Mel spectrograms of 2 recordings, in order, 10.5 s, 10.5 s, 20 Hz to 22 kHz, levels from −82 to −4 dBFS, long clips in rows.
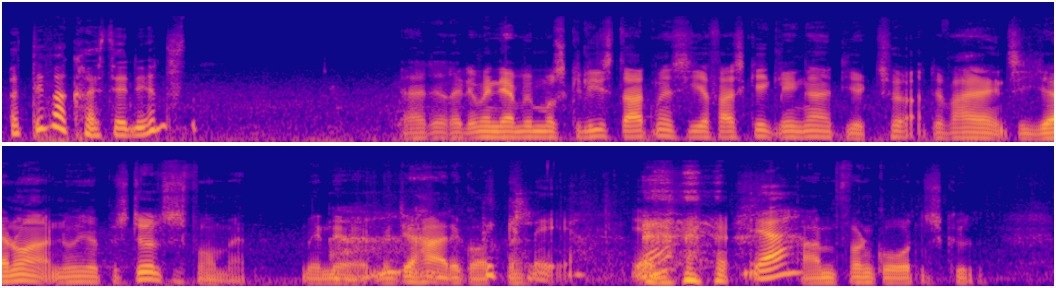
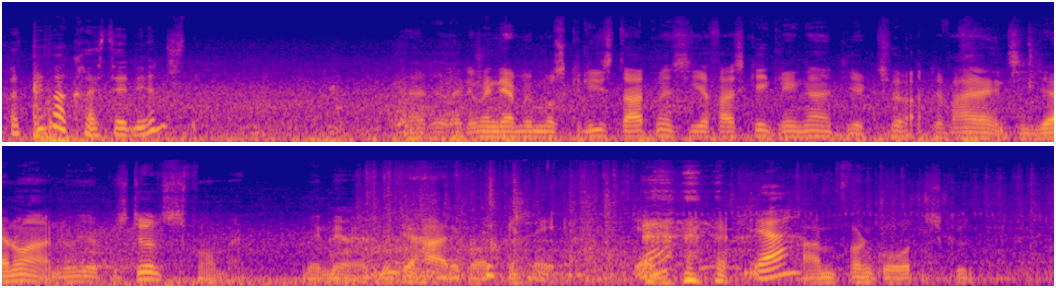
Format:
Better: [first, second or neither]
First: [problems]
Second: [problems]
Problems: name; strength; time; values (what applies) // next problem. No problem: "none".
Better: first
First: traffic noise; faint; throughout; 25 dB below the speech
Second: traffic noise; loud; throughout; 8 dB below the speech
